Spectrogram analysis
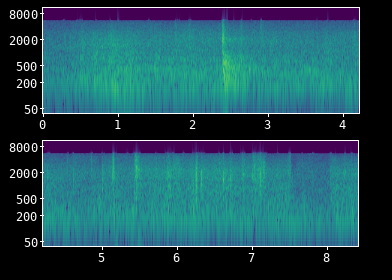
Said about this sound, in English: Over there, one of those two brownstone fronts. Someone just closed the door.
